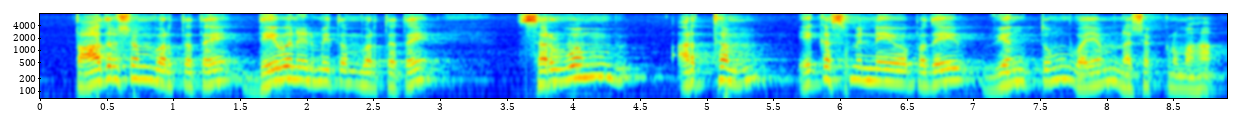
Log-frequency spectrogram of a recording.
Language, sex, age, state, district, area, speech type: Sanskrit, male, 45-60, Karnataka, Uttara Kannada, rural, spontaneous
